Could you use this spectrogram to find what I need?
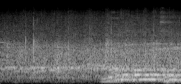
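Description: A man speaks through a microphone over loudspeakers in a large hall.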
